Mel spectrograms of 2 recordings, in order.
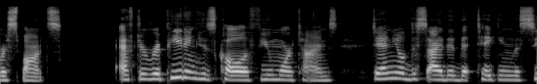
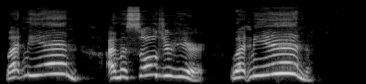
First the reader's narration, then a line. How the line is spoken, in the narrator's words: From outside the castle walls, Daniel heard the call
